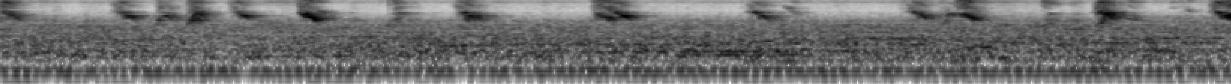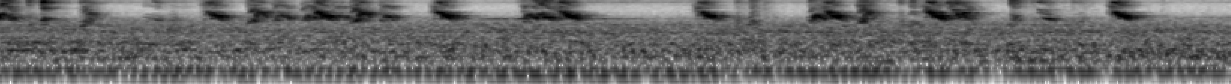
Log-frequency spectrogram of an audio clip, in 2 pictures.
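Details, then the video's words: House sparrows chattering busily, dense runs of bright, overlapping chirps, some in quick clusters, above a constant low hum. "Sparrow Birds Gauraiya Chidiya"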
